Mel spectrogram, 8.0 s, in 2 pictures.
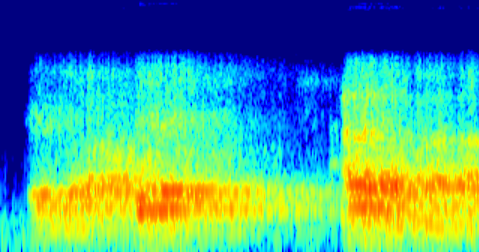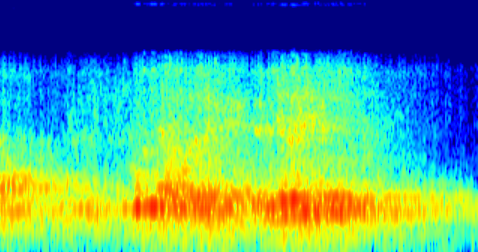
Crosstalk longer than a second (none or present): none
